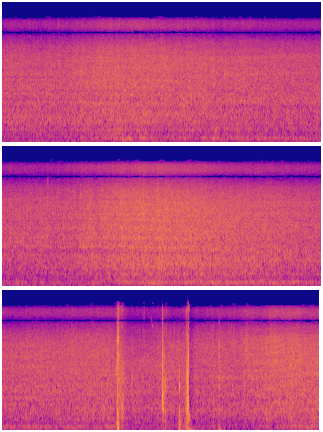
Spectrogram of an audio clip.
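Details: Steady rushing wind and surf-like roar fills the recording, with a few sharp clicks near the end and no animal voice.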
